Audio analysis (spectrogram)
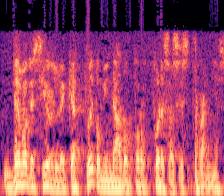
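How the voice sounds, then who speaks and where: An actor playing a calm, resigned adventurer hero in a radio serial, speaking in a measured, solemn, formal way. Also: male voice, deep voice. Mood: grave. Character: calm, resigned turbaned adventurer hero, confessing under interrogation. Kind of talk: old radio serial acting. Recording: dull, noisy old radio recording.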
